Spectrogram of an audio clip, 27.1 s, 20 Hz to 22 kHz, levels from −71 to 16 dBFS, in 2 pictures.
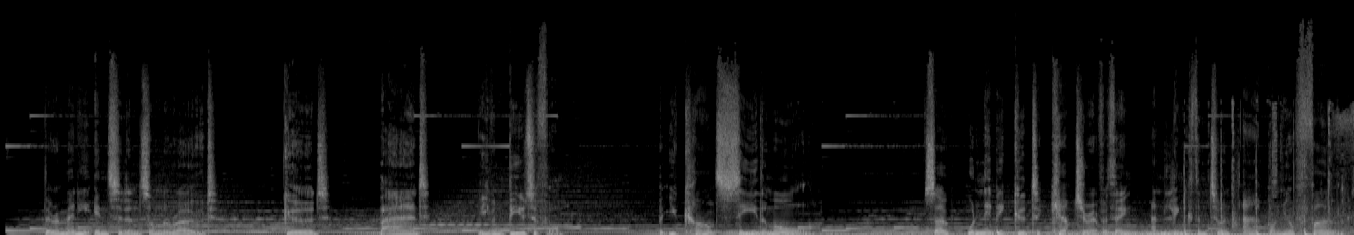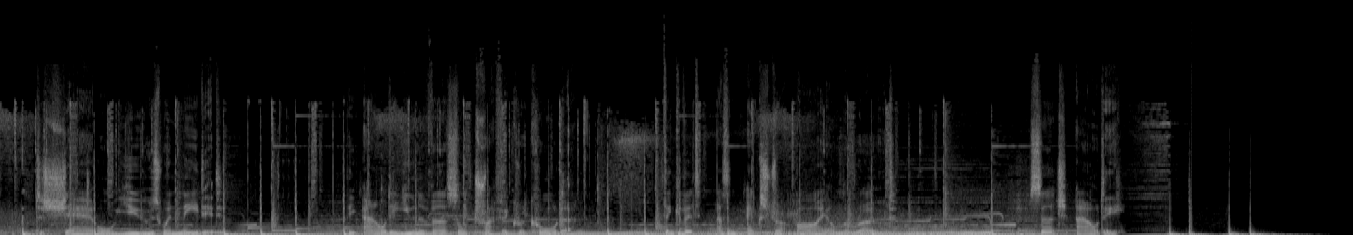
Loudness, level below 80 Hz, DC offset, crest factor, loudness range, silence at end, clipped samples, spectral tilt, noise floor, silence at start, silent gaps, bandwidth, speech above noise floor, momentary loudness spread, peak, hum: -23 LUFS; -30 dBFS; under 0.1%; 12 dB; 3 LU; 0.55 s; under 0.1%; -5 dB/octave; -57 dBFS; 0.05 s; none; 17.5 kHz; 35 dB; 9 LU; -10 dBFS; none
